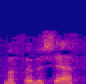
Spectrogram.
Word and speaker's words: Mephibosheth: You already knew how to pronounce that, Mephibosheth.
